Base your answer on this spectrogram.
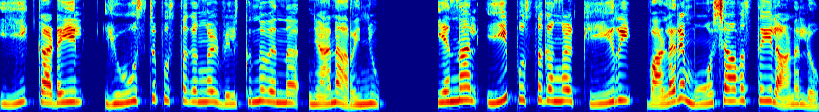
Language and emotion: Malayalam, disgusted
